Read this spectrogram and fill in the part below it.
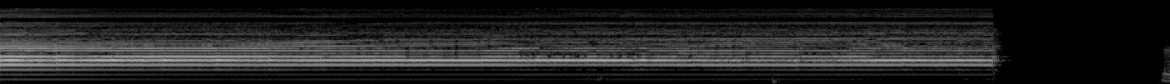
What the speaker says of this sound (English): Alright, now let's demonstrate the system in general alarm.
